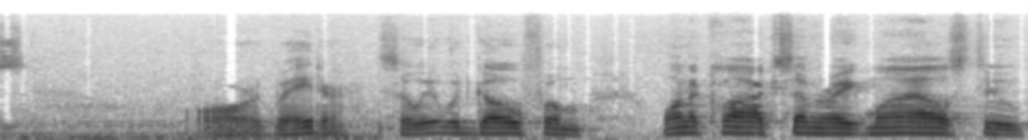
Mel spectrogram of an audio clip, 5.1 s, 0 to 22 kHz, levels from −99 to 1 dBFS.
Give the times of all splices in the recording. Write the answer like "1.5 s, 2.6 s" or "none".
1.8 s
